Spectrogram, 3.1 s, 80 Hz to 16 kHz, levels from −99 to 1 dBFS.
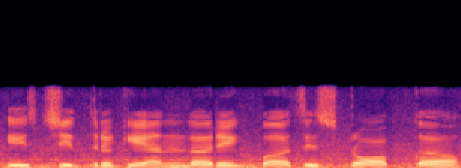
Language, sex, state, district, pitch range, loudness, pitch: Hindi, female, Chhattisgarh, Raipur, 185-200 Hz, -12 LUFS, 195 Hz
